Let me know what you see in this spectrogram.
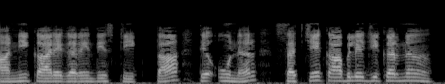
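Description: From start to finish, the speech is dull and band-limited. Nothing is heard above 6.9 kHz. The codec damage is plainly audible. Sibilants sound smeared and fizzy, and sustained sounds carry a warble. The likely cause is AAC compression, AAC-LC at a low bitrate. The sound fits something near 24 kbps. At that rate the encoder lowers its cut-off and quantises the frequency lines coarsely. This leaves gaps in the spectrum, and those gaps blur the fine detail.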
